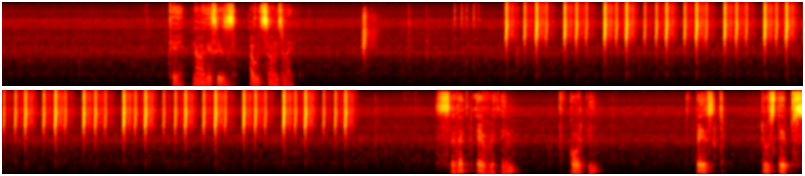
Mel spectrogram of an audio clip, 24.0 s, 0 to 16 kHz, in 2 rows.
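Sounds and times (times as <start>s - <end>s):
shaker loop: 7.6s - 17.3s.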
